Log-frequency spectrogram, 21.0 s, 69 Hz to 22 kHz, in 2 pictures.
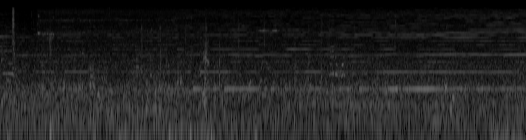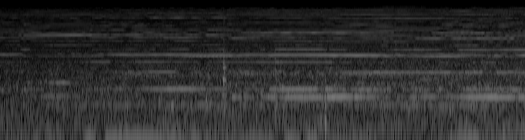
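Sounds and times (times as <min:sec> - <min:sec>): lift power unit humming: 0:00.0 - 0:21.0.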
